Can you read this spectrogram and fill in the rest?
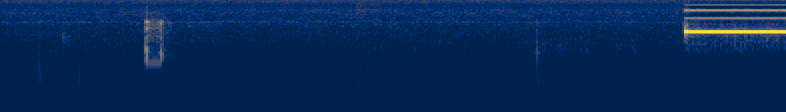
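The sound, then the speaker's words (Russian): An electronic beeper starts up near the end, a loud, steady high-pitched tone that continues to the end. It follows mostly quiet with a brief chirpy click earlier on. “О, пищалку включили.”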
